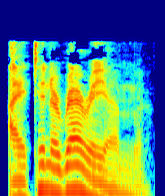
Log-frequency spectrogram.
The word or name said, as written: itinerarium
